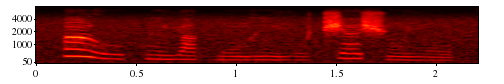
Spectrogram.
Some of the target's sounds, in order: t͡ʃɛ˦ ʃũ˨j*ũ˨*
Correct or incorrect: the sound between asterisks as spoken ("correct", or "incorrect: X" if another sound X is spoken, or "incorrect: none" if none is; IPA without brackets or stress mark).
correct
